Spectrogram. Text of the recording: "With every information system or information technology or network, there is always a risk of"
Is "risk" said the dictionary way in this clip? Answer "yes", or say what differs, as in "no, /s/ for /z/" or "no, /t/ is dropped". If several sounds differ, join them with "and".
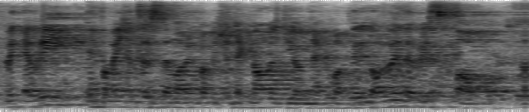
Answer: yes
